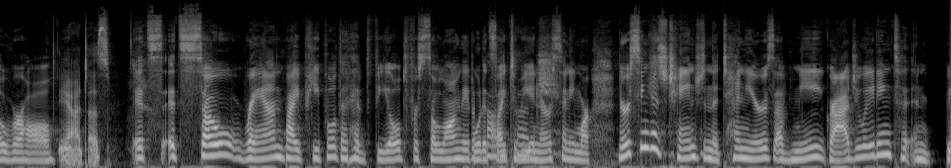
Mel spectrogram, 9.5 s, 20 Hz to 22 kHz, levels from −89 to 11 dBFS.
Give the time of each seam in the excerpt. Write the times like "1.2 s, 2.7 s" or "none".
3.7 s, 4.7 s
